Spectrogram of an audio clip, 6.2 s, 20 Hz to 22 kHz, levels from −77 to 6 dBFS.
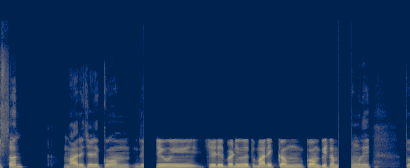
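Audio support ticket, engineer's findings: Speech dull and boxy 2.14–5.27 s, nothing above 3.8 kHz, 200 ms dropout at the switch, level shifts a few dB, faint new background noise. Likely input switched to a poorer device. Gap plus changed noise floor rules out plain filtering.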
